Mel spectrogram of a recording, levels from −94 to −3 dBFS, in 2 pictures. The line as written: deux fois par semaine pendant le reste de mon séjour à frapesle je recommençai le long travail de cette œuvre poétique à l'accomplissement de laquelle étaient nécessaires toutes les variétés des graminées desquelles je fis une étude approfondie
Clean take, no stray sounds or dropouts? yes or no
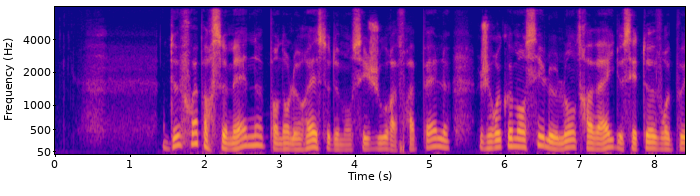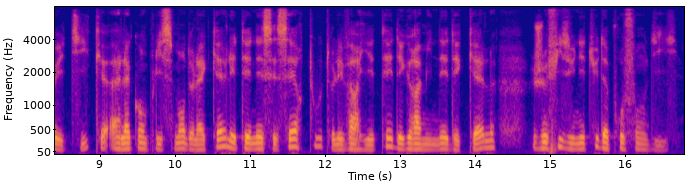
yes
